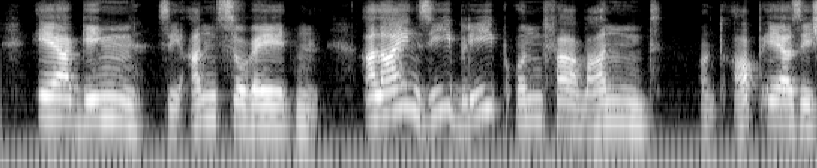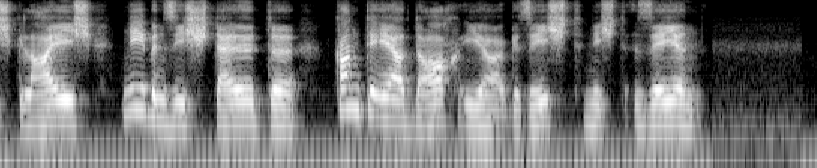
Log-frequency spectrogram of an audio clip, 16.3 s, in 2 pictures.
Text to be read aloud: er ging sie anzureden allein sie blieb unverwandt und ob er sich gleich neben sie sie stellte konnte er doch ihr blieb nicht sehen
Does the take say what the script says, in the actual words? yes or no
no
